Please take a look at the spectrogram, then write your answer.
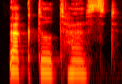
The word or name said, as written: Bechdel test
